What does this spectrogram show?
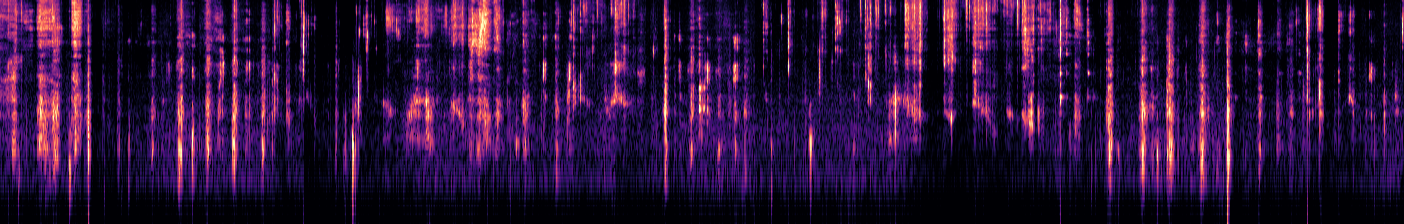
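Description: Close-miked biting and chewing of crispy fried chicken: dense, irregular crunching with a few brief pauses.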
